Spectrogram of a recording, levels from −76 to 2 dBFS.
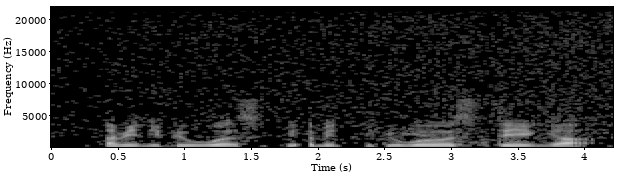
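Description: From start to finish, the speech plays over a background that drops away and breaks up into twinkling specks that come and go. This is overdone noise removal: the noise reduction was set too strong, shutting down individual frequency bands near its noise estimate and taking quieter speech detail with them.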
